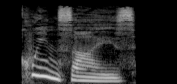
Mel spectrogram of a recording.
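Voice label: "queen-size", British English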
